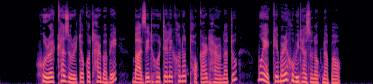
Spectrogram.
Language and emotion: Assamese, fearful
